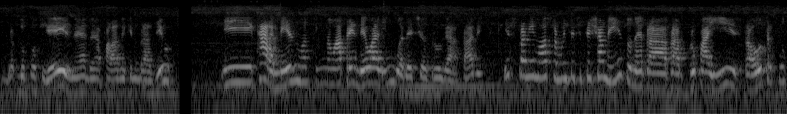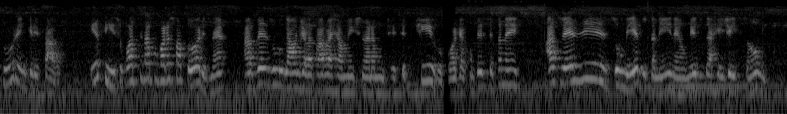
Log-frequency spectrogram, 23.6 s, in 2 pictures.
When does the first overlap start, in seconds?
none

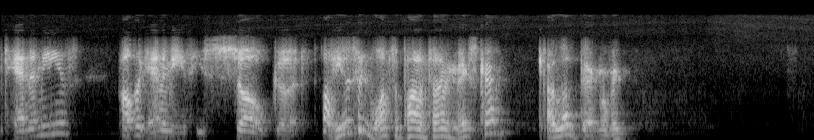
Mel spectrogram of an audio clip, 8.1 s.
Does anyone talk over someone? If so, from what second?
none

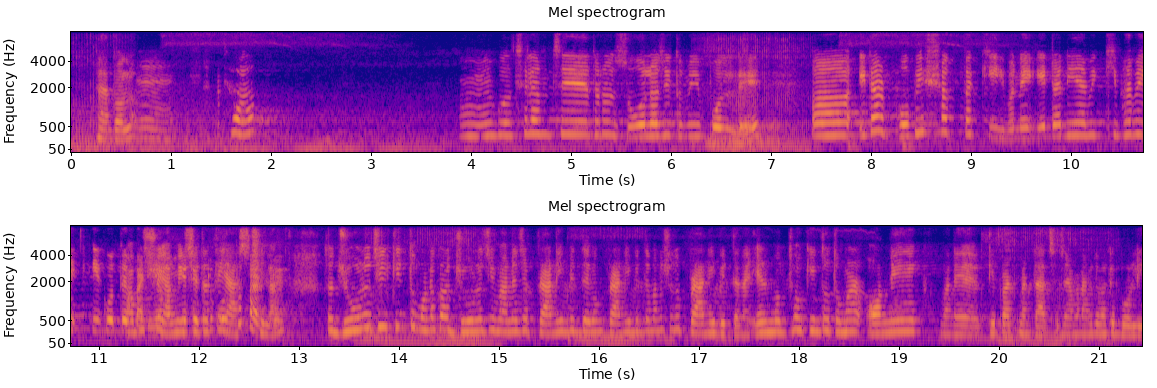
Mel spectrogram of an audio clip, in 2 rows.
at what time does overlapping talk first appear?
11.3 s

